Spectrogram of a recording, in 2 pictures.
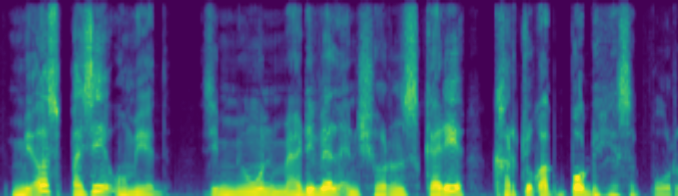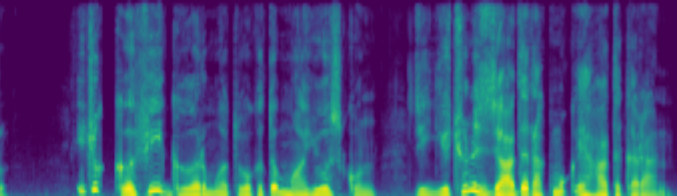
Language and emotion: Kashmiri, surprised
